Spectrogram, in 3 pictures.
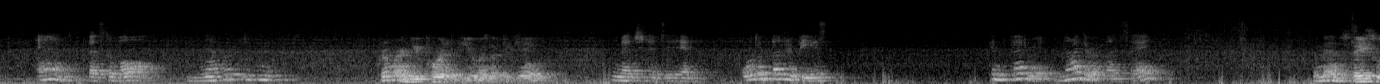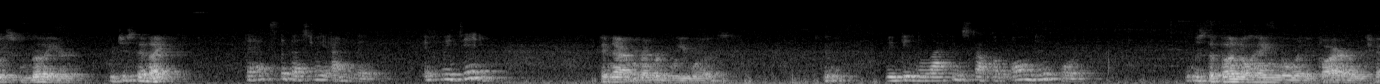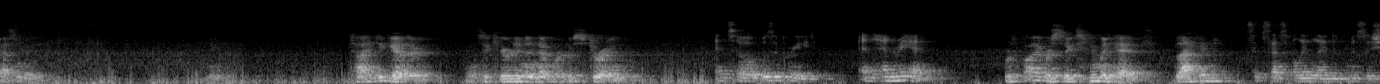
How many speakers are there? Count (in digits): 2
